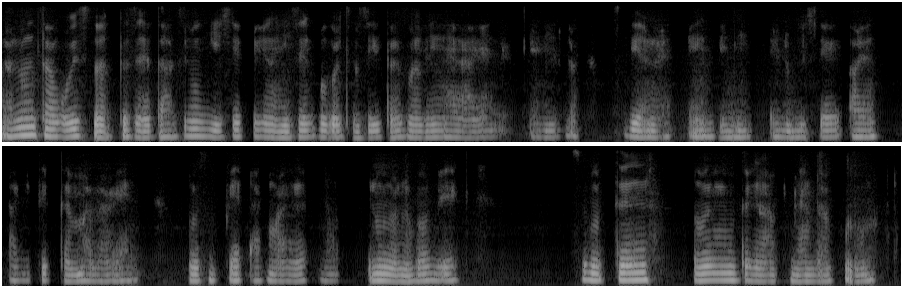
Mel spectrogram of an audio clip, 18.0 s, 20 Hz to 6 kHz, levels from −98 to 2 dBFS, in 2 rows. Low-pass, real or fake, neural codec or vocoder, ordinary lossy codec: 5.4 kHz; fake; autoencoder, 22.05 kHz, a latent of 192 numbers a frame, VITS, trained on one speaker; none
